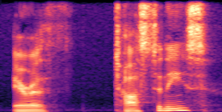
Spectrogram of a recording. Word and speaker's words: Eratosthenes: And I'm going to say this guy's name wrong. Yeah. He's a Greek mathematician, but it's Eratosthenes.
